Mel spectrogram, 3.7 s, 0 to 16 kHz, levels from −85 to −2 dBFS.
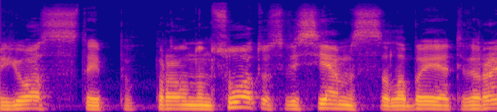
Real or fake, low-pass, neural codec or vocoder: fake; 14.4 kHz; vocoder, 48 kHz, 128 mel bands, Vocos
